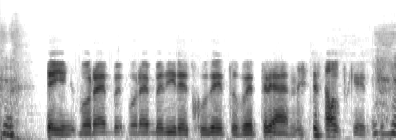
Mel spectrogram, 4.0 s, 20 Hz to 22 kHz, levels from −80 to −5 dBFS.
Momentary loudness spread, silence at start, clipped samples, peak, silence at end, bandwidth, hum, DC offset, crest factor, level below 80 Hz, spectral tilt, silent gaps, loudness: 7 LU; 0 s; under 0.1%; 0 dBFS; 0 s; 11.5 kHz; none; under 0.1%; 20 dB; -54 dBFS; -5 dB/octave; none; -21 LUFS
